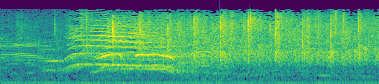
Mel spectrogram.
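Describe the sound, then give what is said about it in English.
An audience bursts into applause and cheering, with dense steady clapping and a few whoops and shouted calls rising above it in the first couple of seconds. “They're in your corner. They're cheering for you, really.”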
